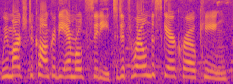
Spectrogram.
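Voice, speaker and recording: A woman's voice: sits high, a little fast, a bit bright. A woman playing a bold, bossy girl general with a declamatory, commanding delivery in an audio drama. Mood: rousing. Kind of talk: theatrical audio drama acting. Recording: noisy, with crowd sounds behind.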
